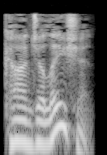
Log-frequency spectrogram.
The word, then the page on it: congelation: British English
